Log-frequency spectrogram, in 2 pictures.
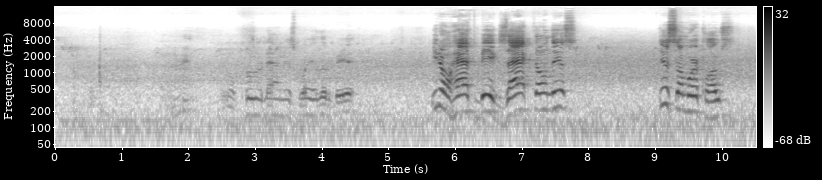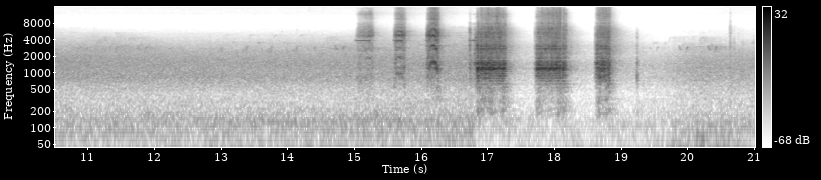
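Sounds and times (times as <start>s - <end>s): cordless drill driving screw: 15.1s - 19.0s.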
